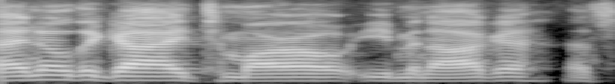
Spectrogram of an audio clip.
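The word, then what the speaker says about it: Imanaga: And I know the guy tomorrow Ianaga, that's how you pronounce it.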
